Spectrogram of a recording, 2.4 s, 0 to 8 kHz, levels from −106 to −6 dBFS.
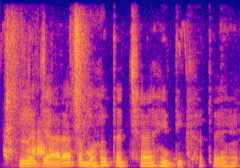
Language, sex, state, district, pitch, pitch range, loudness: Chhattisgarhi, male, Chhattisgarh, Sarguja, 135 Hz, 125-140 Hz, -21 LUFS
